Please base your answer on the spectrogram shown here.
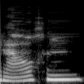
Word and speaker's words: rauchen: Rauchen, mas se você não conseguir falar o R, rauchen.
